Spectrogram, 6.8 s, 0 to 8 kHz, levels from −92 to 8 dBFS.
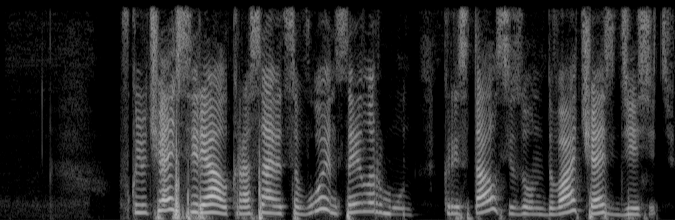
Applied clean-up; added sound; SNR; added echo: none; none; none; none.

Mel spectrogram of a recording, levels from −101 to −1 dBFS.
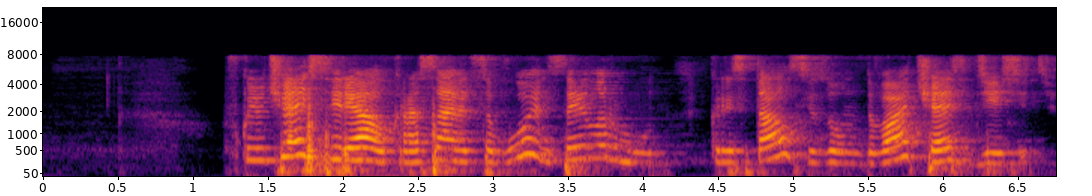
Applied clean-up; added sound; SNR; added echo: none; none; none; reverberation time 0.5 s.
